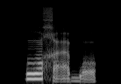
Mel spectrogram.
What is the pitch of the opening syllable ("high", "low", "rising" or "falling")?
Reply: high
